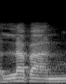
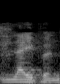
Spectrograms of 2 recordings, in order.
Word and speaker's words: Laban: a lot of fun your name is Laban is that is that how you pronounce it it's actually pronounced Laban laan sorry I knew I'd make a bit of a Comm say leban lion lean you know I'll get them all yeah but it's actually pronounced laan no problem laan okay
